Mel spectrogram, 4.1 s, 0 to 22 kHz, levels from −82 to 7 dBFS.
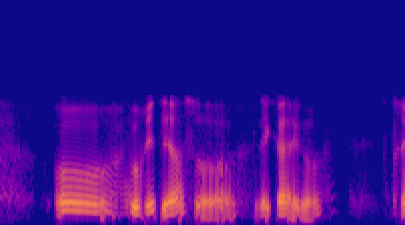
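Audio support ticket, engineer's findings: Codec 2 vocoder across whole clip. Only pitch, voicing, energy and spectral envelope transmitted; decoder rebuilds speech from sine waves, waveform discarded. Result: robotic, buzzy speech, heavy damage, band roughly 150 Hz to 3.7 kHz, nothing above 3.8 kHz. Consistent with 3.2 kbit/s mode.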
